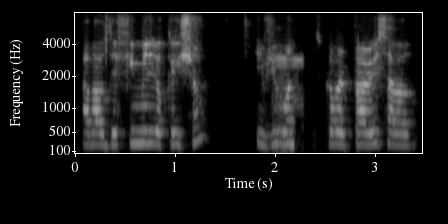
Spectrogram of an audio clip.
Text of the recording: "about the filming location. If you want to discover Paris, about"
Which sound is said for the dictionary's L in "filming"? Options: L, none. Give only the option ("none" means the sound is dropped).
none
